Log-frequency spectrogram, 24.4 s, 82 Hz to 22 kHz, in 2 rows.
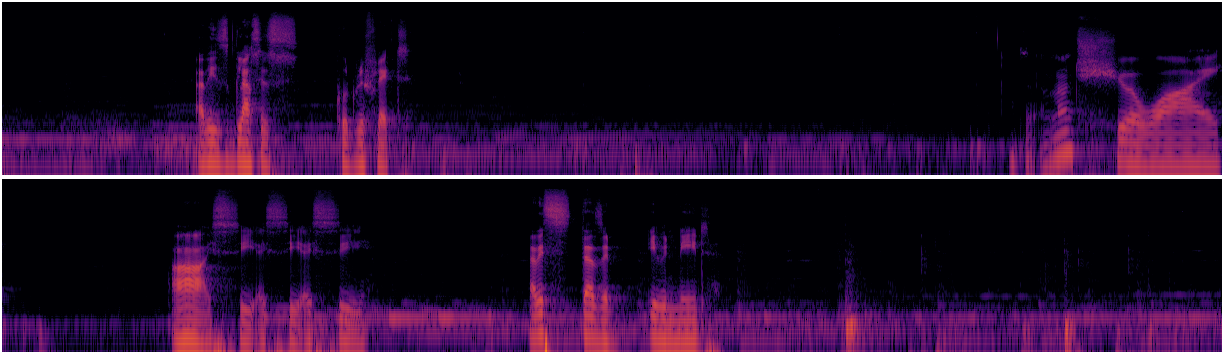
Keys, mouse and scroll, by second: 3.3 g, 5.5 s, 7.5 click, 12.1 click, 15.2 Tab, 17.0 Tab, 17.9 click, 18.9 click, 21.2 Tab, 21.5 a, 22.4 shift+n, 22.8 Tab, 23.3 Tab, 23.6 3, 23.9 click.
